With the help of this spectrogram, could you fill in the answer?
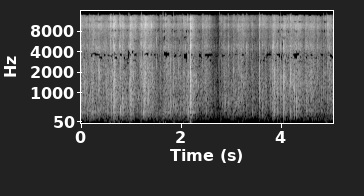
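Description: A Maruchan instant ramen packet, plastic film around a dry noodle block, is twisted and crinkled with both hands and fingertips. It makes a dense, bright crackling crinkle with almost no low end, marked by a sharp louder snap a little past two seconds. A brief near-silent dip follows before the crinkling resumes.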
